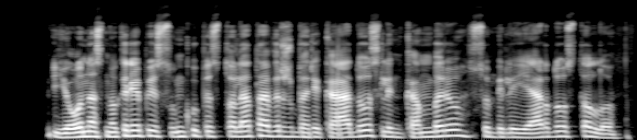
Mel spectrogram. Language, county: Lithuanian, Marijampolė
